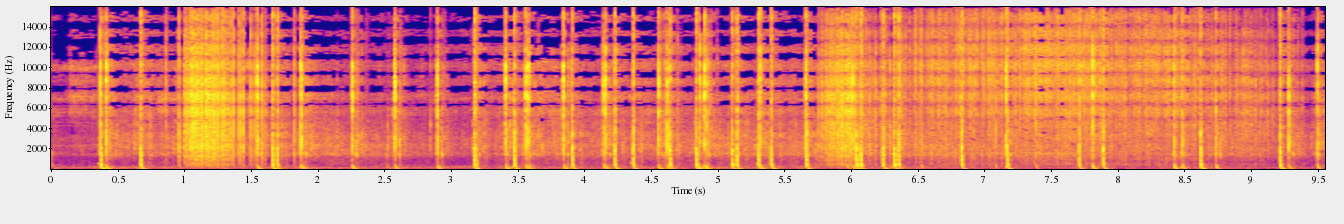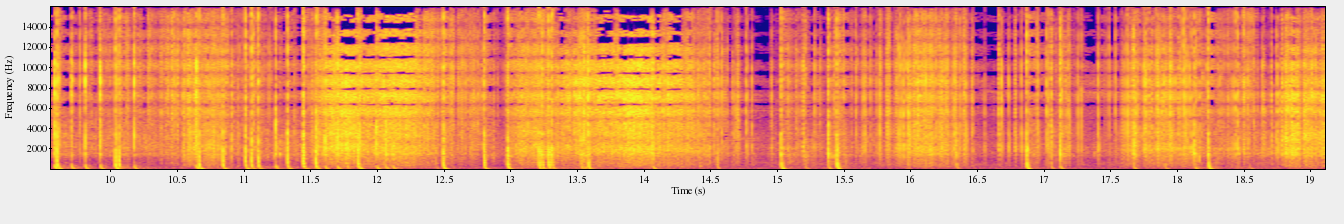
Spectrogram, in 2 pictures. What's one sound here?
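Fireworks fountains hiss and fizz steadily.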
